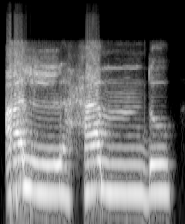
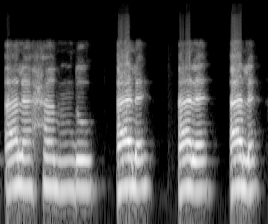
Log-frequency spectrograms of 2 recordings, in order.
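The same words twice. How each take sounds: First: अल्हम्दु with the ल stopped hard and abrupt; अल्हम्दु said hard, the ल fully closed; strong hard lam. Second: अल्हम्दु with the ल drawn out softly and continued; अल held smooth and long on the ल; soft lam. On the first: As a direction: cut the sound of ल off sharply in अल्हम्दु. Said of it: "अगर हम इसको strong पढ़े". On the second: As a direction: let the ल in अल flow on without stopping. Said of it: "अब softness क्या है". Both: Shown as a demonstration.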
